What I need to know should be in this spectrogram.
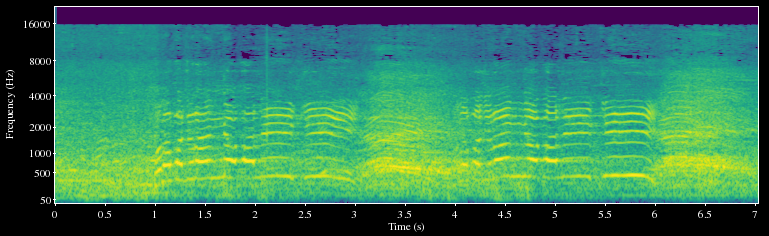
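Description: A crowd of voices sings together in long, drawn-out notes.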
